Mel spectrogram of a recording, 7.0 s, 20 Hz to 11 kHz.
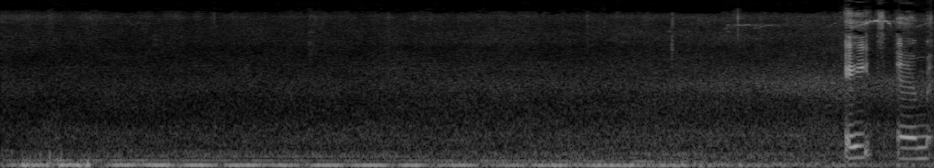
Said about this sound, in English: And that is the bus again, loitering in relevant position. It's it's 8:11 a.m. That's Route 87.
